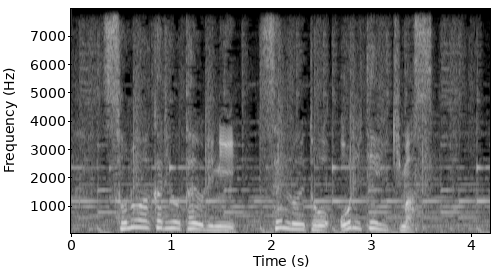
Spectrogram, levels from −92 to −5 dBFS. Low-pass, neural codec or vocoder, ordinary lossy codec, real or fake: none; none; none; real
